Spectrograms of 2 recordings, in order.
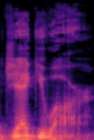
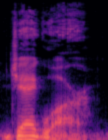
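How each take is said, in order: First: Jaguar is said with a British pronunciation. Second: Jaguar is said with a non-British pronunciation. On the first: "the British say Jaguar" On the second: "I say Jaguar"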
